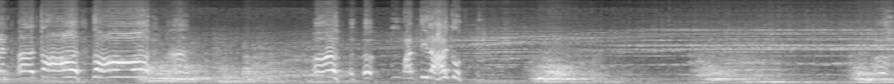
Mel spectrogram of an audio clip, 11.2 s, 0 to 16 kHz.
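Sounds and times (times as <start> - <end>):
speech: 0.0 - 3.2, 3.9 - 5.9, 6.6 - 7.3
tiger roaring as it approaches: 1.6 - 4.6, 6.2 - 7.9, 8.6 - 9.9, 10.6 - 11.1.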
